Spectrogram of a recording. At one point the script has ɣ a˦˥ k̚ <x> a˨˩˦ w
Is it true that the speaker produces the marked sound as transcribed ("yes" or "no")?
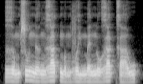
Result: yes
